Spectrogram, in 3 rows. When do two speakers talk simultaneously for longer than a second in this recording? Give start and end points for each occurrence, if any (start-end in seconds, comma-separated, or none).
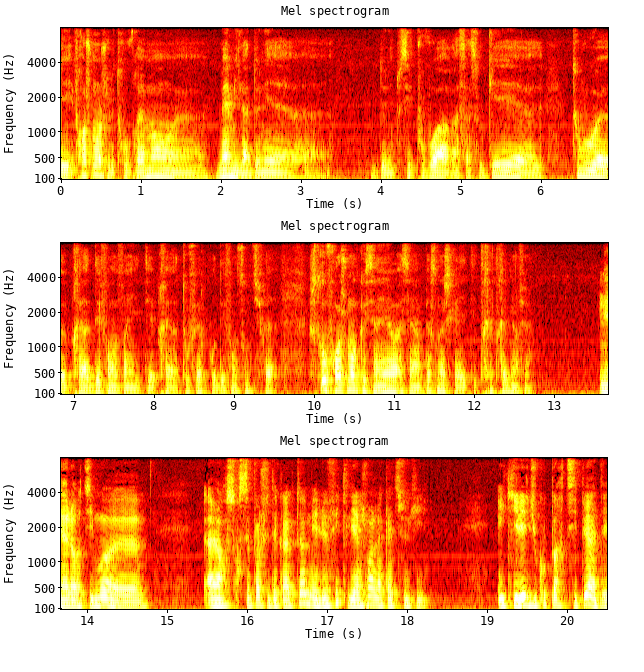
none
